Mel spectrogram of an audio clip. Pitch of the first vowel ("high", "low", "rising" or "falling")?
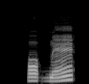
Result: low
